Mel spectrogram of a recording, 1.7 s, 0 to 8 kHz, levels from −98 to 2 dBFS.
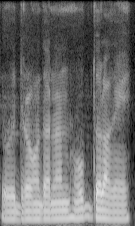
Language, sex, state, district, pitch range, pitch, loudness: Chakma, male, Tripura, Dhalai, 100-110 Hz, 100 Hz, -16 LUFS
